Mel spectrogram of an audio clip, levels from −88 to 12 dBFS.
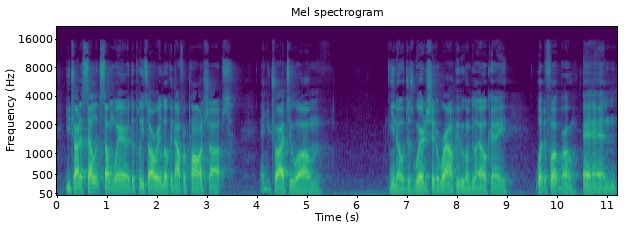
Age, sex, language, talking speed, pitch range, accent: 30-49, male, English, 210 wpm, 85-100 Hz, American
